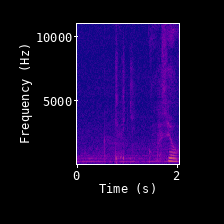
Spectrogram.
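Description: A woman whispering softly, counting in Japanese, which starts near the end. Before it is a quiet pause with a steady low hum underneath.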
